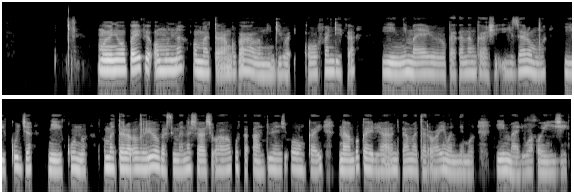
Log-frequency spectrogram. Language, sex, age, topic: Oshiwambo, female, 25-35, finance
